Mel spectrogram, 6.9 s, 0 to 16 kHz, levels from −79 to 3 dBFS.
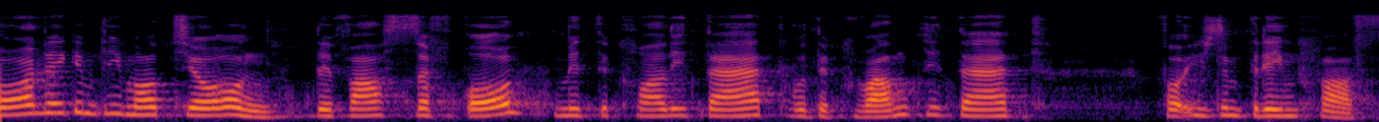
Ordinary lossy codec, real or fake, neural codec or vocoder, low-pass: AAC, 64 kbps; fake; autoencoder, 22.05 kHz, a latent of 192 numbers a frame, VITS, trained on one speaker; 9.9 kHz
